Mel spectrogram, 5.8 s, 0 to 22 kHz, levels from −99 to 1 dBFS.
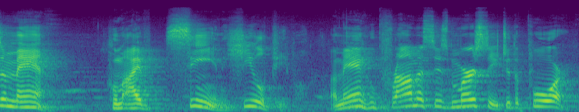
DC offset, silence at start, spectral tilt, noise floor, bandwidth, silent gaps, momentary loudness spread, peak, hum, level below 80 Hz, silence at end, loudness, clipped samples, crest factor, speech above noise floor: under 0.1%; 0 s; -3.5 dB/octave; -43 dBFS; 13 kHz; none; 10 LU; -2 dBFS; none; -54 dBFS; 0 s; -20 LUFS; under 0.1%; 18 dB; 24 dB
